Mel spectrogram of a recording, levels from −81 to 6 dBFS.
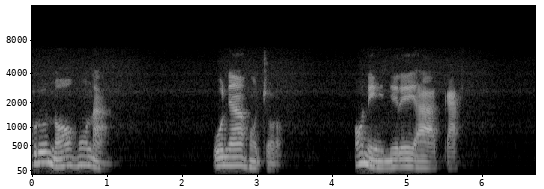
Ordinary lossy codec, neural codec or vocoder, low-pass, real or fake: none; none; 7.2 kHz; real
